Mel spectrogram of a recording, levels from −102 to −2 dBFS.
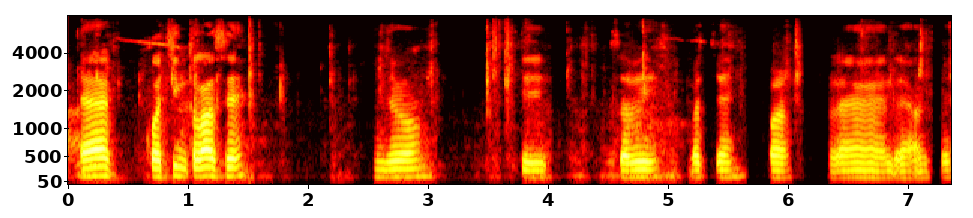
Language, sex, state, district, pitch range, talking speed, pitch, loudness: Hindi, male, Chhattisgarh, Raigarh, 130-155 Hz, 105 wpm, 145 Hz, -21 LUFS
